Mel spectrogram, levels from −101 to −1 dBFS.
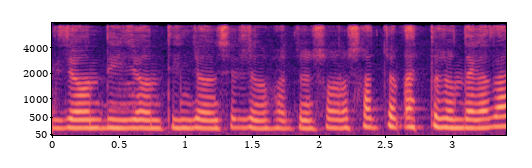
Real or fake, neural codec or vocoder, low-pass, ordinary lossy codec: fake; vocoder, 44.1 kHz, 128 mel bands, Pupu-Vocoder; 7.2 kHz; none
